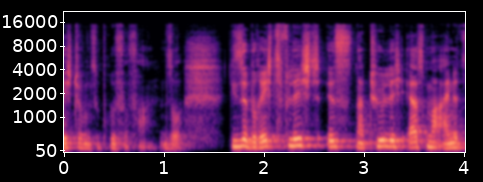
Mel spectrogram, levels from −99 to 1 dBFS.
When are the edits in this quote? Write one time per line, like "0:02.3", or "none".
0:01.0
